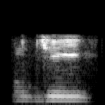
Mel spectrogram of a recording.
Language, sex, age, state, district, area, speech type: Urdu, male, 18-30, Uttar Pradesh, Saharanpur, urban, conversation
